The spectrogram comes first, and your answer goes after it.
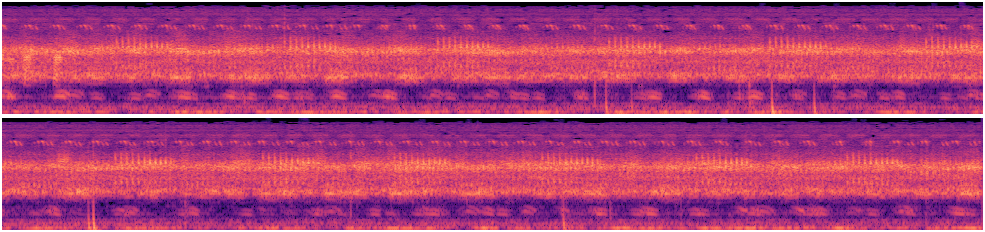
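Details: Frogs after rain: steady stream of short, rapid, knocking calls from many animals, punctuated by occasional sharp clicks, over a continuous high shrill chorus.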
